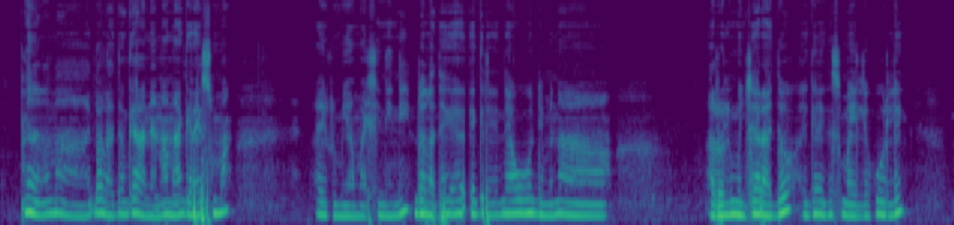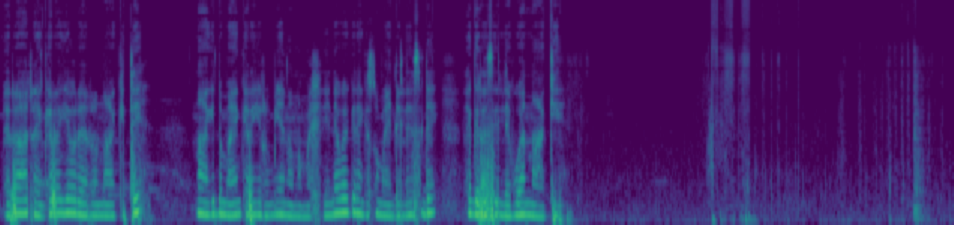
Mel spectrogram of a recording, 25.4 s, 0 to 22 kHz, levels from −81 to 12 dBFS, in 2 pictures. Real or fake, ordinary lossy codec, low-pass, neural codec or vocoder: real; none; none; none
